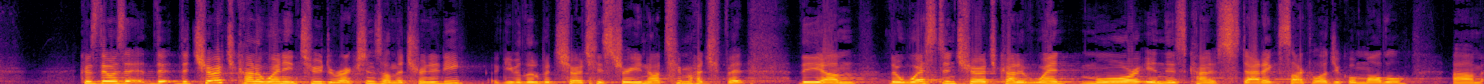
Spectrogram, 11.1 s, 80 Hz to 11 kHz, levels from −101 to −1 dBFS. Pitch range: 175-215 Hz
